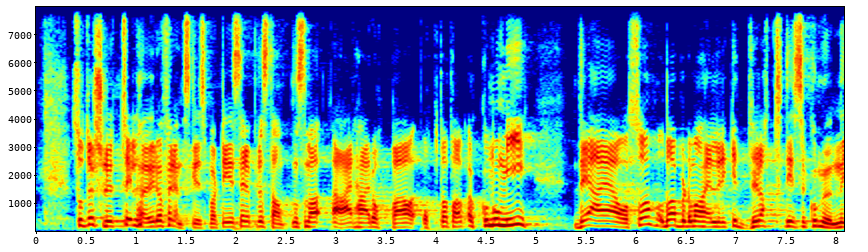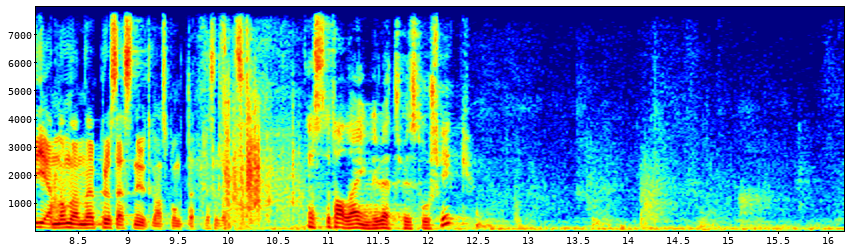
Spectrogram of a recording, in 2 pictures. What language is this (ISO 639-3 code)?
nor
